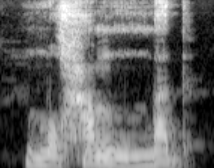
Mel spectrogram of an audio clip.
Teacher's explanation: ربک ربک، ربکا نہیں پڑھنا، ربک والملک صفا صفا، وجاء ربک والملک، وا جو ہے حرف شفوی ہے، ہونٹوں سے ادا ہوگا، میم بھی ہونٹوں سے ادا ہوگا، دونوں جب ہونٹ ملتے ہیں تو میم ادا ہوتا ہے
